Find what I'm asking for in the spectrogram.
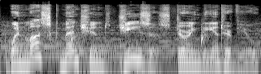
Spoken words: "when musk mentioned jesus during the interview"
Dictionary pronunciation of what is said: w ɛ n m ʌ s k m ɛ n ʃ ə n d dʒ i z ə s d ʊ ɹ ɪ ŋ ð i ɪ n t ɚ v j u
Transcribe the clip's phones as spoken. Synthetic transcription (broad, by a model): w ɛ n m ʌ s k m ɛ n ʃ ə n dʒ i z ə s d ʊ ɹ ɪ ŋ ð i ɪ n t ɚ v j u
